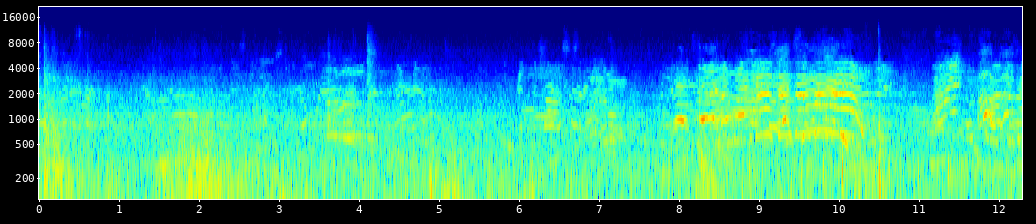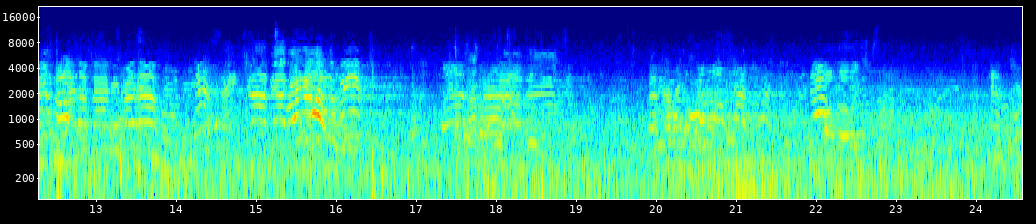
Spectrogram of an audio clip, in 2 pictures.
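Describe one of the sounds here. Young women shout and call out to each other across an open playing field outdoors.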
